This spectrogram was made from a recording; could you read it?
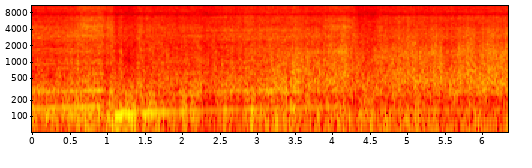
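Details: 1981 Honda CB750K four-cylinder on its first ride in ten years after carburetor rebuild and idle screw adjustment: smooth, even drone under wind rush while riding, no misfire or stumble; normal running.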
